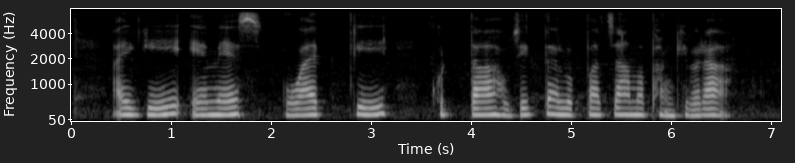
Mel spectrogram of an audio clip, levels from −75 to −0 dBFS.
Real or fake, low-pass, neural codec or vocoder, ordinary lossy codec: real; 7.2 kHz; none; none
